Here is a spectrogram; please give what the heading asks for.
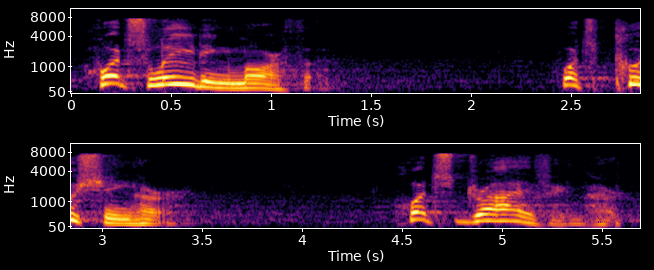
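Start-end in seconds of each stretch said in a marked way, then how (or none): none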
